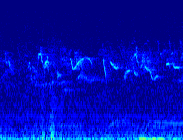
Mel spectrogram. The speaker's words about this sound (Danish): Himlen er begyndt at blive lysere, og enkle fugle er begyndt at give lyd fra sig.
